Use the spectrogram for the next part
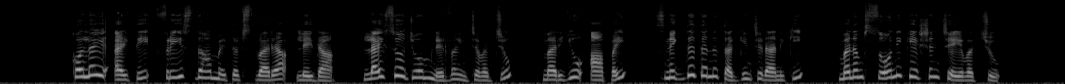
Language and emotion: Telugu, neutral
